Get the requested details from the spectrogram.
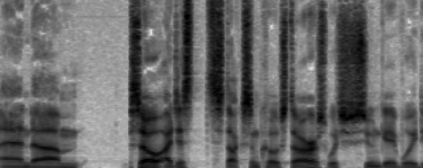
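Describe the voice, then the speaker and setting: A man speaks with an American accent in a very clean recording with a silent background. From upstate New York. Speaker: actor. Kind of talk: casual chat.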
